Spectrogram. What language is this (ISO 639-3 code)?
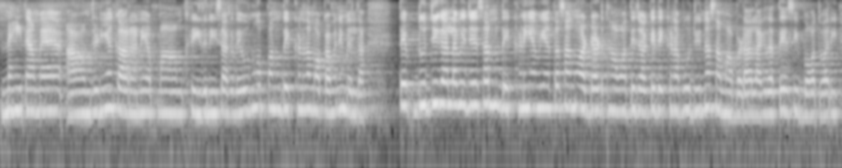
pan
